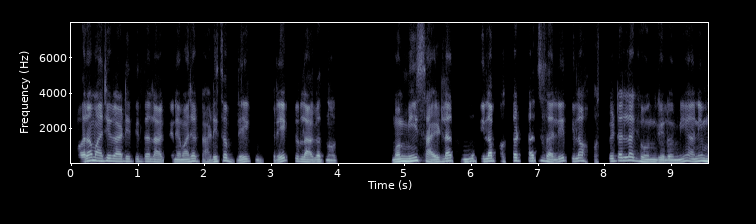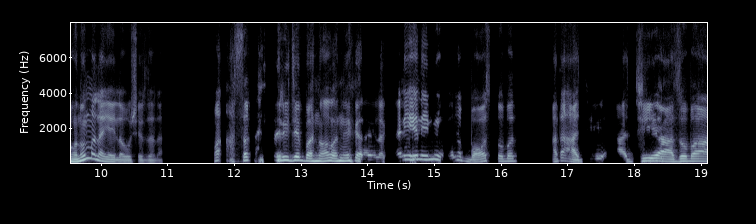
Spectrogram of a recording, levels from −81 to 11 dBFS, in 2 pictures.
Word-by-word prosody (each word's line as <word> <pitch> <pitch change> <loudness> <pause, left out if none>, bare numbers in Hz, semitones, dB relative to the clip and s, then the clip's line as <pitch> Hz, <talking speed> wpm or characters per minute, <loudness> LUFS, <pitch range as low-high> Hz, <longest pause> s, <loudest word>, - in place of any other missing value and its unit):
बरं, 155 +7 +3
माझी 155 -2 +1
गाडी 135 -2 0
तिथे 130 +1 -5
लागली 115 -1 -4
नाही 115 -1 -1
माझ्या 120 +6 0
गाडीचा 125 - -3
ब्रेक 120 - -3
ब्रेक 120 - -4
लागत 110 -3 0
नव्हतं. 95 -3 -6 0.8
मग 120 - +5
मी 145 +5 +5
साइडला 125 -4 +1
थांबून 140 -2 -4
तिला 140 +3 +4
फक्त 130 +6 -6 0.2
टच 160 +3 -2
झाली. 130 +1 0
तिला 150 -2 -5
हॉस्पिटलला 155 - -3
घेऊन 120 -9 -1
गेलोय 100 -1 -1
मी 110 +7 -1
आणि 140 0 -1
म्हणून 150 - +5
मला 260 - +3
यायला 115 -6 0
उशीर 105 +1 -5
झाला." 100 -1 -11 0.8
मग - - -1 0.2
असं 185 - +2
काहीतरी 195 +1 0
जे 195 +3 +6
बनवाबनवी 155 +1 +4
करावी 485 - 0
लागते - - -7
आणि 230 0 +3
हे 235 - +7
नेहमी 235 +1 +2
होतं 205 - -11
ना 205 - -4
बॉससोबत. 140 +4 -2 0.6
आता - - -3 0.2
आजी 135 +7 -5 0.3
आजी 150 +8 0
अ, - - +5
आजोबा 140 +3 +2
140 Hz, 155 wpm, -22 LUFS, 115-160 Hz, 0.8 s, हे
